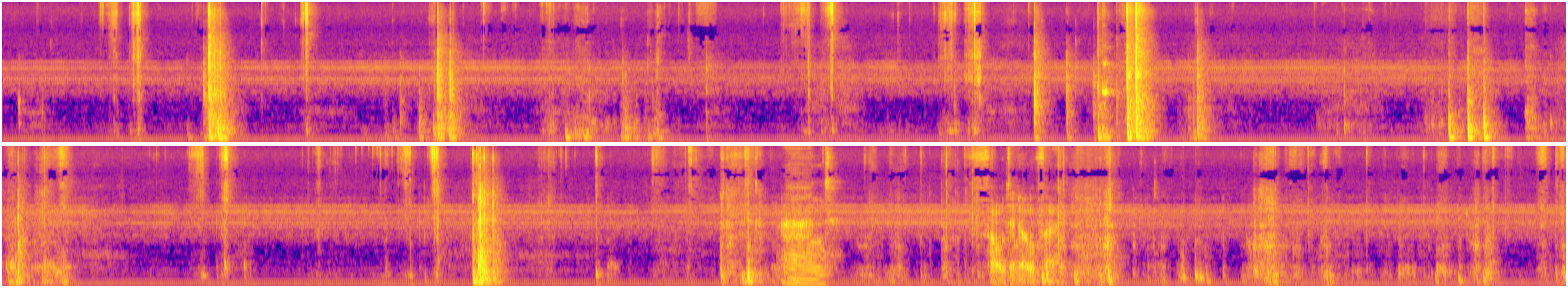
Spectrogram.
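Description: Scissors snipping V notches in black frame tape on a chipboard box, with the box handled and knocked against the table: scattered sharp clicks and thunks, over a faint steady hum.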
